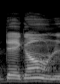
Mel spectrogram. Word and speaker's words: Dagon: Dagon is how you pronounce it.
